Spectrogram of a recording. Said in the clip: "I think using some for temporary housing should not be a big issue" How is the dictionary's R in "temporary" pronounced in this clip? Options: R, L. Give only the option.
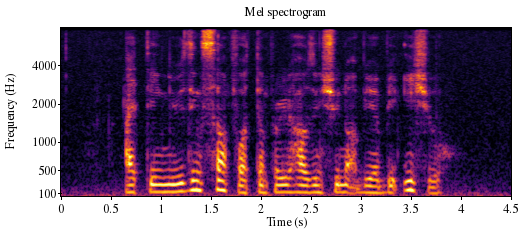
R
